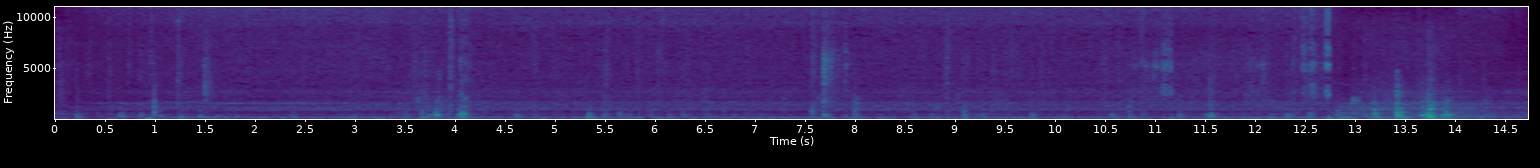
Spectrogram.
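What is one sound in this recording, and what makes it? Dogs' claws click and scrape on a wooden floor.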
